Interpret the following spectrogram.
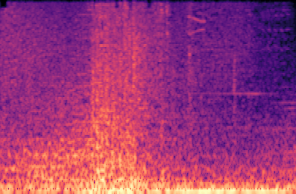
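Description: A deep cinematic boom over loud trailer music, with a rushing swell that peaks just under a second in.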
